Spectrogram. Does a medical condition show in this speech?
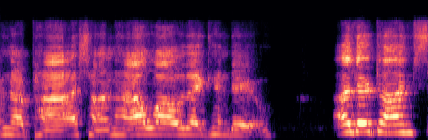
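Yes: cerebral palsy; speech therapy in childhood.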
